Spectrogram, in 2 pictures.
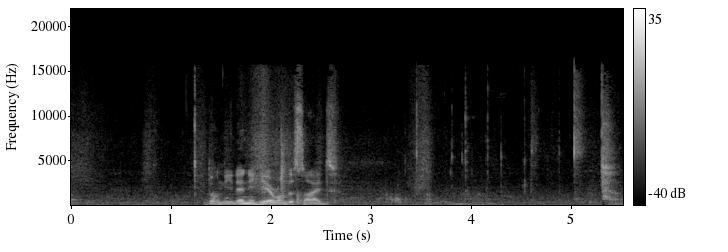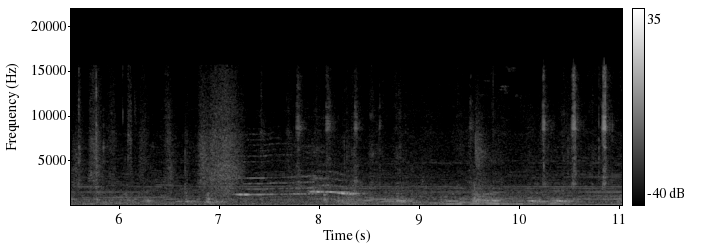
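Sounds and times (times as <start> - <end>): electric hair clippers humming: 5.3 - 6.6, 7.5 - 11.0
high-pitched call: 7.0 - 8.5.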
